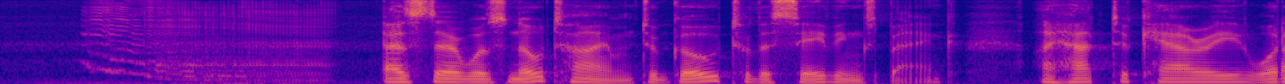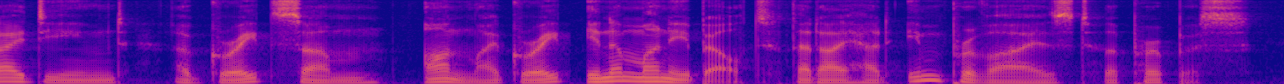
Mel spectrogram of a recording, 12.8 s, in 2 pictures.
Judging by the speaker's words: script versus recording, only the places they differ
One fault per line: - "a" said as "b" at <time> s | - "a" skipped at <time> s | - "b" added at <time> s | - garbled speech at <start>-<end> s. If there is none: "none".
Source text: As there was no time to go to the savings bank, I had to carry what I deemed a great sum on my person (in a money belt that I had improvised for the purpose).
- "person" said as "great" at 8.9 s
- "for" skipped at 11.9 s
